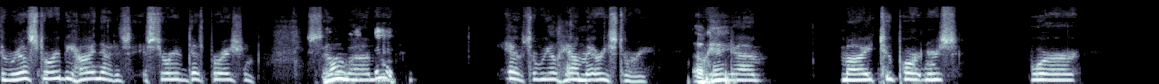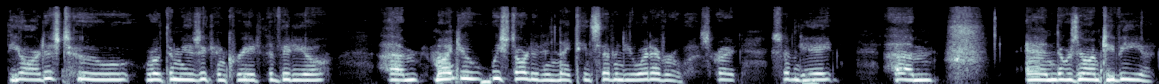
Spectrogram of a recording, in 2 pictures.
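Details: Adult man whose voice was altered by throat cancer, treated with surgery, radiation and two years of experimental chemotherapy: voice change after throat cancer treatment.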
